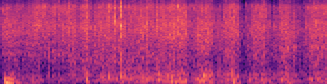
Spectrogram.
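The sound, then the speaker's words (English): Steady, dense crinkling of a paper receipt from Xingxiong being handled, a bright papery crackle with small sharper crunches scattered through it, moderately loud and with no voices. “This receipt is from Xingxiong. Can you hear this paper?”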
